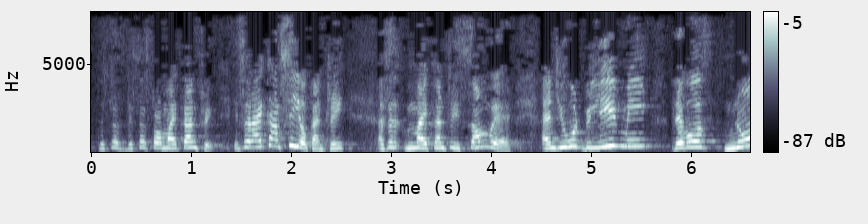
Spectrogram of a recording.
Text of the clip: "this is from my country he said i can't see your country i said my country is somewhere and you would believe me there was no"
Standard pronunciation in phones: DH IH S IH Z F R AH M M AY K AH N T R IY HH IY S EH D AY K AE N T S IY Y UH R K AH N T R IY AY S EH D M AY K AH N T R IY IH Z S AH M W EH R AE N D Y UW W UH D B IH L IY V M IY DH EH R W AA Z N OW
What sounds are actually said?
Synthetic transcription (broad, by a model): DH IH S IH Z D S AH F M AY K AH N T R IY HH IY S EH D AY K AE N T S IY Y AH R K AH N T R IY AY S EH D M AY K AH N T R IY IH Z S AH M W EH R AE N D Y UW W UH D B IH L IY V M IY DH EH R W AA Z N OW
